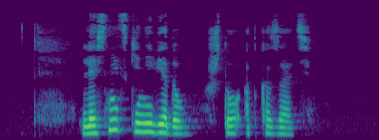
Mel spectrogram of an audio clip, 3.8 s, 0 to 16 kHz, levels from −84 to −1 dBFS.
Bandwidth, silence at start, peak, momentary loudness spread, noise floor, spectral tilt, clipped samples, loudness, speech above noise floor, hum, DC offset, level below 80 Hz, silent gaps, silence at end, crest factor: 11.5 kHz; 0.85 s; -6 dBFS; 15 LU; -76 dBFS; -5.5 dB/octave; under 0.1%; -25 LUFS; 51 dB; none; under 0.1%; -80 dBFS; none; 0.7 s; 20 dB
